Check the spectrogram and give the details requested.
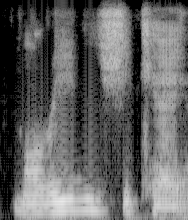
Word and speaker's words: Chiquet: uh, uh, in French it's chic. It's Maureen Chiquet. I don't know if you say pronounce it that way, but if she's in France, it'd be Chiquet, like this.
